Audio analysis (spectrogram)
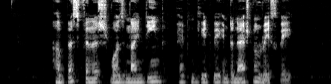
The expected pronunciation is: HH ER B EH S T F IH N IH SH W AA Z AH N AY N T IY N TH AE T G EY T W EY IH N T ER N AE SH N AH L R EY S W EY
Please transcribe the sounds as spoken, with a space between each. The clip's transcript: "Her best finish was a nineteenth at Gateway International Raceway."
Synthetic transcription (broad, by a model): HH ER B EH S T F IH N IH SH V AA Z N AY N T IY N T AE T G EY T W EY IH N T ER N AE SH N AH L R EY S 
